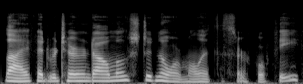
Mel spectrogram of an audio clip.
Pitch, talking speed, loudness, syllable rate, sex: 155 Hz, 200 wpm, -20 LUFS, 5.3 syllables/s, female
